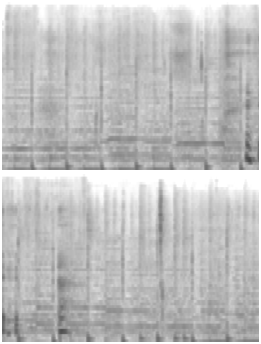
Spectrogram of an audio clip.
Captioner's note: laughs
